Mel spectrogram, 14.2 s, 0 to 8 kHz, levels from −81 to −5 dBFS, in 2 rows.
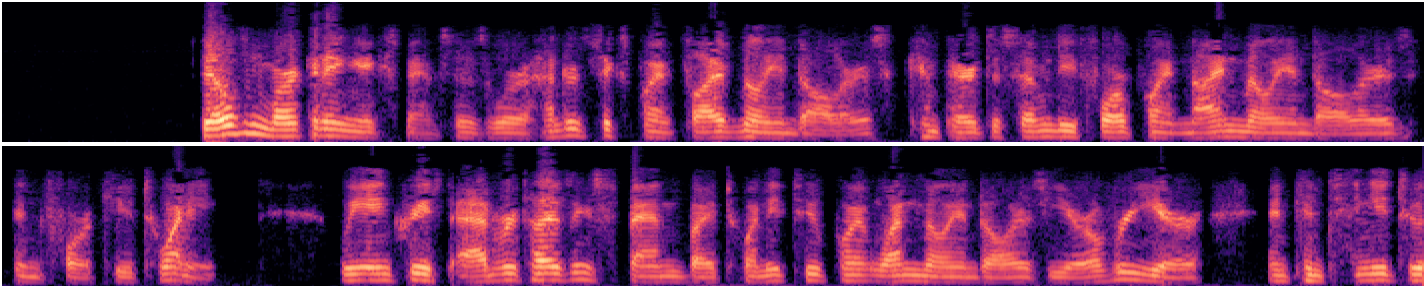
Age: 40-59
